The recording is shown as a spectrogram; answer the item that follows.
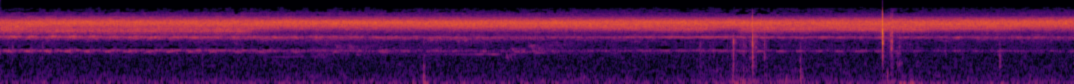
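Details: Higurashi, the evening cicada, singing in the summer pre-dawn: an unbroken shrill metallic hum sustained throughout, layered with softer lower tones, and a few sharp clicks and taps near the end.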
